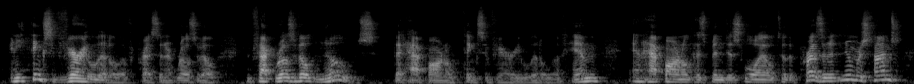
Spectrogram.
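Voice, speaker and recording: A man's voice: on the low side, bright, forceful tone. A middle-aged man telling a story to a visitor about an item in his collection, acting out the quoted dialogue. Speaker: collector showing his library.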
